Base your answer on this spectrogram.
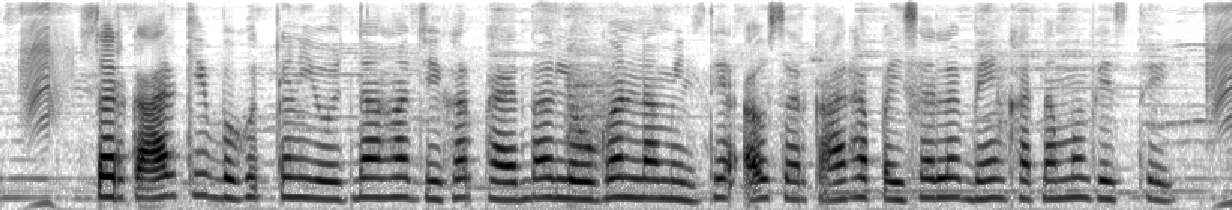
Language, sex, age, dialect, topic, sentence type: Chhattisgarhi, female, 25-30, Western/Budati/Khatahi, banking, statement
